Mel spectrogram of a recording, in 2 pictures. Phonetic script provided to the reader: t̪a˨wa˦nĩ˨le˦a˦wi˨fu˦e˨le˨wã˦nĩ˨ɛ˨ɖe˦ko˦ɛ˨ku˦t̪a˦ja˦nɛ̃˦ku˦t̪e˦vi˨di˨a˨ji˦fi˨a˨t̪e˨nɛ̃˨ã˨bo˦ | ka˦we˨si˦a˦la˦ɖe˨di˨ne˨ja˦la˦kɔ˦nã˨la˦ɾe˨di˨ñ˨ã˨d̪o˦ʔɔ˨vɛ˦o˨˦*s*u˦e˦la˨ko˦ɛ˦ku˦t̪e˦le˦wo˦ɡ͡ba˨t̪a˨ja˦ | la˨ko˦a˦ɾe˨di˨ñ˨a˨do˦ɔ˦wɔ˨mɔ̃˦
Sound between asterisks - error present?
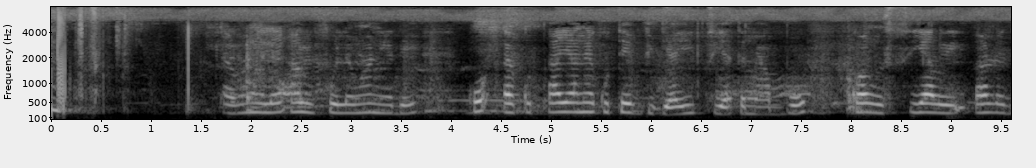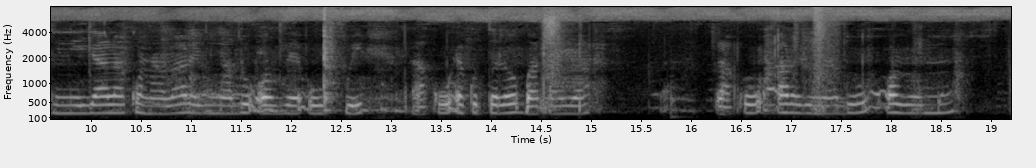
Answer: yes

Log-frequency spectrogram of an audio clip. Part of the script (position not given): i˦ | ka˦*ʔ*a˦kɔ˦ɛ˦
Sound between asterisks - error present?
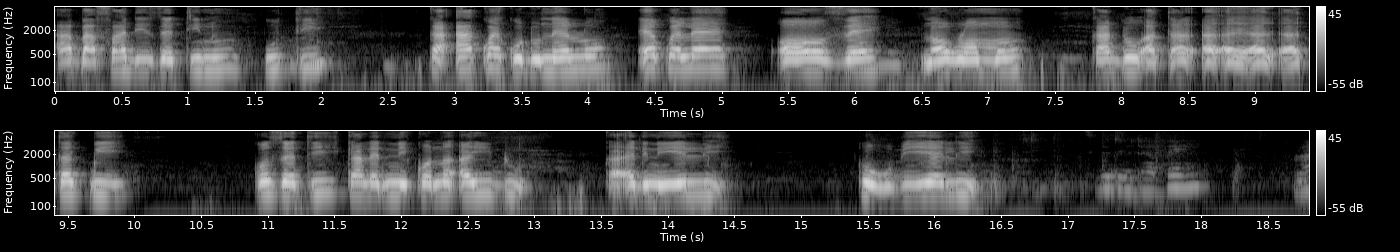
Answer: no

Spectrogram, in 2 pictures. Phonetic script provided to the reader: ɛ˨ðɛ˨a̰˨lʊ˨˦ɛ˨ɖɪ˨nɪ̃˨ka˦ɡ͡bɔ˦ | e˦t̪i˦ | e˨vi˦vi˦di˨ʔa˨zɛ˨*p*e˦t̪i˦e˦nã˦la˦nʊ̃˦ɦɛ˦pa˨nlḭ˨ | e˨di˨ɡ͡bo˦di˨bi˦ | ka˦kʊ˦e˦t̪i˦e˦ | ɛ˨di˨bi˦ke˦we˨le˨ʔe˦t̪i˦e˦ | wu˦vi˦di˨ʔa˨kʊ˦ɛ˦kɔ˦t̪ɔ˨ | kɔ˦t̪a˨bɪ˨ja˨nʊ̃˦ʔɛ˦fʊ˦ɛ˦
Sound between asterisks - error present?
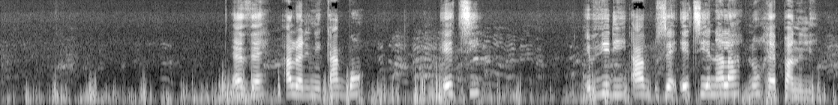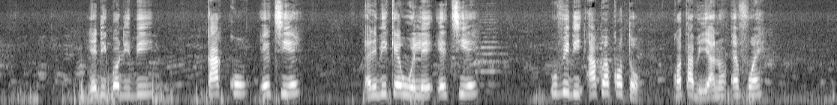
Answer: yes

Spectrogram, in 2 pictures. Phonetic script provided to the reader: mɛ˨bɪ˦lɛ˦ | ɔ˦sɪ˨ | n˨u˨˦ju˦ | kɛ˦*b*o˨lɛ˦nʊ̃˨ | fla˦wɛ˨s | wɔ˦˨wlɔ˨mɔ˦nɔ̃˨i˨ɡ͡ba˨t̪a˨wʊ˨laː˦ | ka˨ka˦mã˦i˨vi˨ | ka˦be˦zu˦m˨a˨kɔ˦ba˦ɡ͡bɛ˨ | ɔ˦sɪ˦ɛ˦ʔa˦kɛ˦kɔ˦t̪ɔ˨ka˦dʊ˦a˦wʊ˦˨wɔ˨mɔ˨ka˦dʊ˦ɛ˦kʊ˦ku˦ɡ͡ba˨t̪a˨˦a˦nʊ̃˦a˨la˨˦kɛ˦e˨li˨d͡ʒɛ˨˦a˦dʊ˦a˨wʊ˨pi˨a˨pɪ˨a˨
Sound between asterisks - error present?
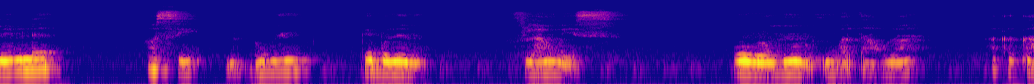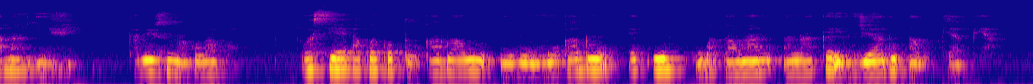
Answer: no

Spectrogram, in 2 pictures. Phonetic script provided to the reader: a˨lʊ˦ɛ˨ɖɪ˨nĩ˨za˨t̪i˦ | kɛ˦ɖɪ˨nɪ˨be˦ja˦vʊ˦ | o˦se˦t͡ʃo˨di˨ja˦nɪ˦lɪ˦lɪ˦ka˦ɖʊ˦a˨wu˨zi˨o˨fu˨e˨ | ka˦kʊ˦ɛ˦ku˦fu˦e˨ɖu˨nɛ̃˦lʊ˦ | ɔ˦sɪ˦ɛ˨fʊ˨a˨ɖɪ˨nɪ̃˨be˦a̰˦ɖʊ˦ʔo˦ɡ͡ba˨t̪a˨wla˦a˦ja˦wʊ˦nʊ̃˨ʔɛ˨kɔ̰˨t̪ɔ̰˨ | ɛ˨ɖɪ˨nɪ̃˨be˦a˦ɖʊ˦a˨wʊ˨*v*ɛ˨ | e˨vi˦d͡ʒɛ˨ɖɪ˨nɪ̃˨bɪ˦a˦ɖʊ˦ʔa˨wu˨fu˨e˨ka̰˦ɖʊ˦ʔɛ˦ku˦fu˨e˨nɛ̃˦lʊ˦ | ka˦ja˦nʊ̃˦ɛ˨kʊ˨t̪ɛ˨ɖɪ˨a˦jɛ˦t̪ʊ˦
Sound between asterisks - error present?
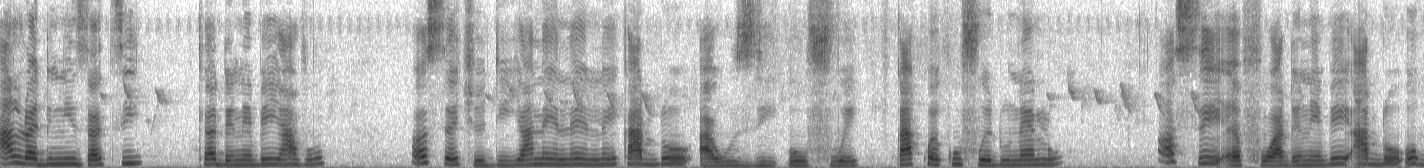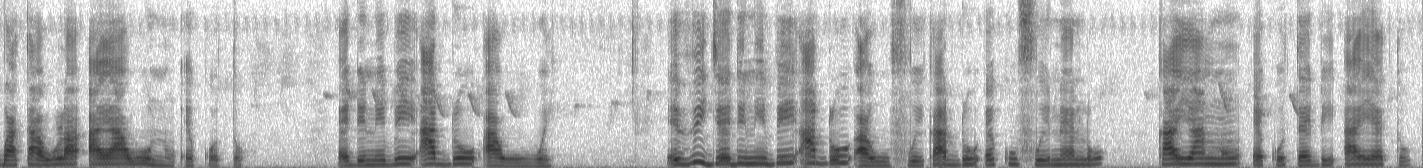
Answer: yes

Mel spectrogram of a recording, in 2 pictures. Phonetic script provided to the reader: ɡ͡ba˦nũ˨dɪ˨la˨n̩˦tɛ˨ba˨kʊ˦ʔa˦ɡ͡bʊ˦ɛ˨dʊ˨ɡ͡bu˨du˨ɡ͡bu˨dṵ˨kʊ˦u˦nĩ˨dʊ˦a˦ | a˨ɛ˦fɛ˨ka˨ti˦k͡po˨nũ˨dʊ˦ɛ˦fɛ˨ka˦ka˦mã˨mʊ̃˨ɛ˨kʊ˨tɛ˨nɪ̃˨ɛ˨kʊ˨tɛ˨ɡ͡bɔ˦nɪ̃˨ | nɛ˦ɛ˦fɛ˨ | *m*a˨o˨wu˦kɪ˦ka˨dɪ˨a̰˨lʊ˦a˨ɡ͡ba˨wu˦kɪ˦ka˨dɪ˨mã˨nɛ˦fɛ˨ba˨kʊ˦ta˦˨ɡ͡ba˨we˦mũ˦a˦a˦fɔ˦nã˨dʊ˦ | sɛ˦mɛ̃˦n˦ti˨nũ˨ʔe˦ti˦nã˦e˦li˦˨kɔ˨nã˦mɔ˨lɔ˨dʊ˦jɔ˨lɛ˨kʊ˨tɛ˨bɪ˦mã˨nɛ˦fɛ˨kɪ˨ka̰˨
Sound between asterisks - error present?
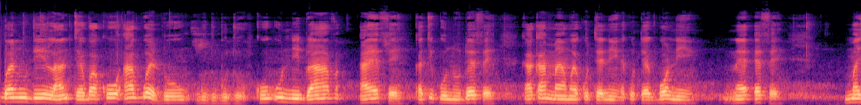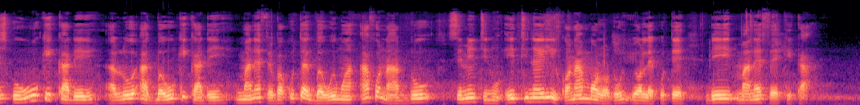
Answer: no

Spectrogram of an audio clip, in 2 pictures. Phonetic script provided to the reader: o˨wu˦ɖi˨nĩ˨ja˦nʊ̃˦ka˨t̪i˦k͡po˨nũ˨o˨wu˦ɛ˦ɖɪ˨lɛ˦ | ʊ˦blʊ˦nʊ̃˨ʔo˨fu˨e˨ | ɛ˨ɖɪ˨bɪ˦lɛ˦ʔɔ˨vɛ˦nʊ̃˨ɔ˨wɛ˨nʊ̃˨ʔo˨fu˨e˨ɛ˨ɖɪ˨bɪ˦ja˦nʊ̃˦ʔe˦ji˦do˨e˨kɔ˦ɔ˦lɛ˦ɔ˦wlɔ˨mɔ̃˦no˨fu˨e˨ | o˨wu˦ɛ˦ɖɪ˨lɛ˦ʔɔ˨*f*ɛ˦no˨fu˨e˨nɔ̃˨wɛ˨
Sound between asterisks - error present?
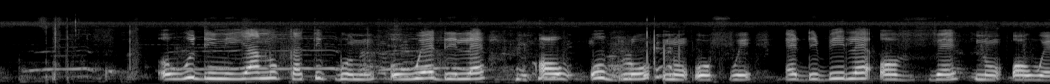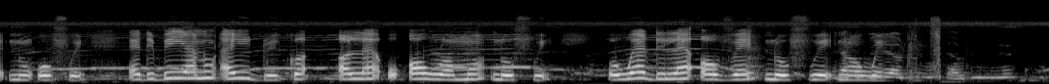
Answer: yes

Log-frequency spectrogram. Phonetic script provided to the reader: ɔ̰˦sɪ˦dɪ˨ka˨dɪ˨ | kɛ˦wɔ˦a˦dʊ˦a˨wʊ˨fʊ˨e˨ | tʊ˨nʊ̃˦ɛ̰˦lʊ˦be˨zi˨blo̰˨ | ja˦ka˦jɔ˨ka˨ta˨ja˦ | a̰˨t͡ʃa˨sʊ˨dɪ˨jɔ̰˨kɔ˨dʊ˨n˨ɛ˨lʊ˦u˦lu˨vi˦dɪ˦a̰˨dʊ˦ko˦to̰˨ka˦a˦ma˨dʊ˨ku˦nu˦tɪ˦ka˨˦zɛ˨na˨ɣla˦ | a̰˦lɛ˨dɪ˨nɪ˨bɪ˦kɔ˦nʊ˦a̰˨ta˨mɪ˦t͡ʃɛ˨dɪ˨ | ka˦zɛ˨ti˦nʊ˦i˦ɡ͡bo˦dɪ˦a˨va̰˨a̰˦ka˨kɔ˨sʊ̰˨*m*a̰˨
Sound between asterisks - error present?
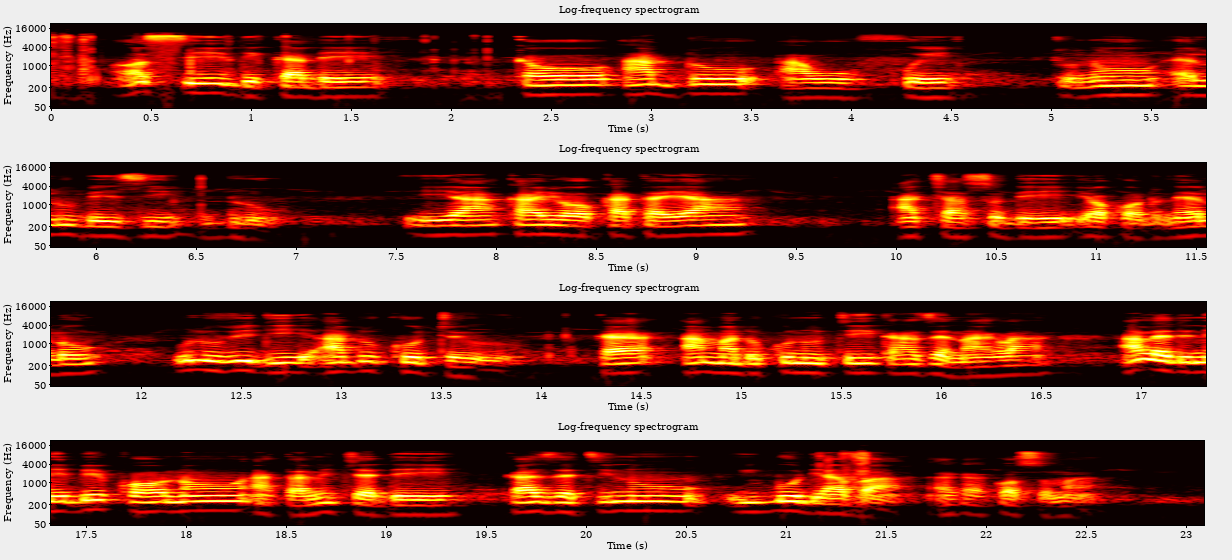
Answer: no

